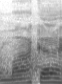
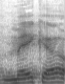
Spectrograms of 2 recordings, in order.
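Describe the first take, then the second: First: Maacah said as MAH-kah; alternative pronunciation. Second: Maacah said as MAY-kah; variant pronunciation. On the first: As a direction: say Maacah with an open "ah" first vowel. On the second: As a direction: say Maacah with a long "ay" first vowel. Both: Shown as a demonstration. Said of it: "however you want to say her name".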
